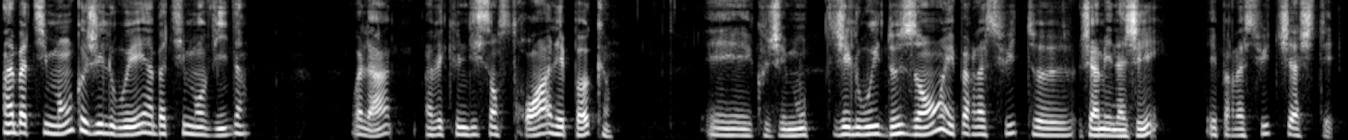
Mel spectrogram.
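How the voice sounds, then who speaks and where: A woman's voice: deep voice, measured pace, mellow. A woman in her seventies from the Breton coast, a crêperie owner answering interview questions in short, plain replies. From Brittany coast, France. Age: 70s. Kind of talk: radio interview.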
